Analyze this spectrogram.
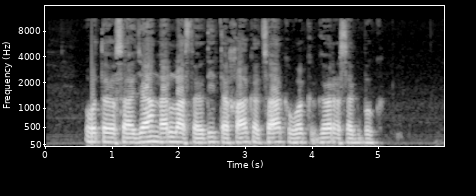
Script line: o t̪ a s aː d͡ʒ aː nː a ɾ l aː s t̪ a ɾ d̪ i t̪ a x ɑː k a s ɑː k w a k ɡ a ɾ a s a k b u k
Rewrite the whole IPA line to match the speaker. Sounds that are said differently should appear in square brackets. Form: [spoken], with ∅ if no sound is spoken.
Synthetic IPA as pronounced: o t̪ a s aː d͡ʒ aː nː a ɾ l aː s t̪ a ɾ d̪ i t̪ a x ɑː k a [t͡s] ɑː k w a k ɡ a ɾ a s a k b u k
